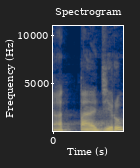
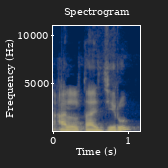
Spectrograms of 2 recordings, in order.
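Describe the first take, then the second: First: The article's L merges into the doubled T. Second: The article's L is clearly pronounced before T. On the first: The speaker calls it right. "kata yang tidak dibaca alif lamnya" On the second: The speaker calls it wrong.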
